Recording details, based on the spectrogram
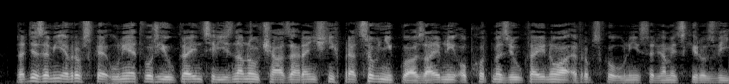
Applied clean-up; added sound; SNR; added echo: none; none; none; none.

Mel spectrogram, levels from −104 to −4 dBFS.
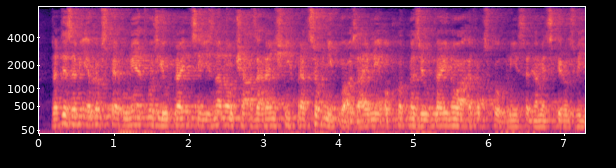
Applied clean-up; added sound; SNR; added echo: none; none; none; reverberation time 1.3 s.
